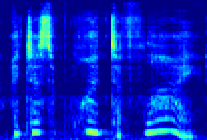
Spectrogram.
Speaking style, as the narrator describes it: whispered

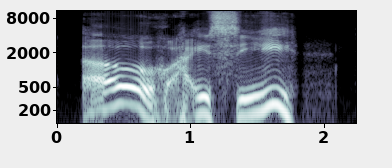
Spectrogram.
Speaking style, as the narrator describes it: said, laughing

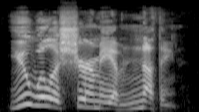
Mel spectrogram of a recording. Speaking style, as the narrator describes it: bellowed Hoplite

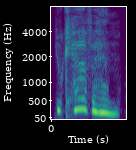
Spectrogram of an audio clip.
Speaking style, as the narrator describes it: Augus whispered

